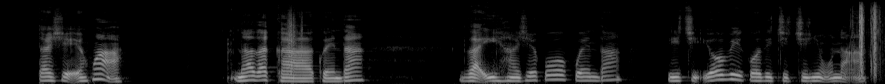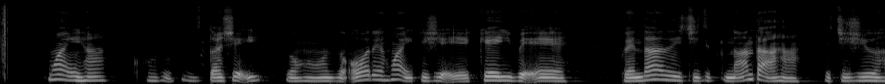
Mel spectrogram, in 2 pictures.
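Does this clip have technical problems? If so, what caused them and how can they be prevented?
Yes. Two bursts of cable scratch noise cut across the speech, from 2.81 to 3.03 s and from 8.49 to 8.93 s. The first sits a little below the speech level. The second is about as loud as the speech. Both sound like dense, ragged scratching. The likely cause is a worn cable, connector or control being moved, so its contact resistance jumps around and adds noise. Replace worn leads, clean connectors, and keep cables still while recording.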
